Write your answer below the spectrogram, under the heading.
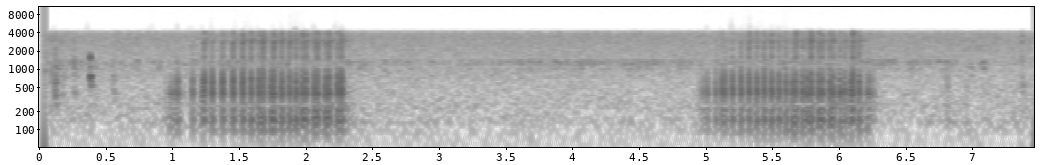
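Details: A pet dog sleeping soundly indoors in a tilted house, snoring as loudly as a middle-aged man. Two rasping, rattling snores, each about a second long, are separated by a quiet pause of a few seconds.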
